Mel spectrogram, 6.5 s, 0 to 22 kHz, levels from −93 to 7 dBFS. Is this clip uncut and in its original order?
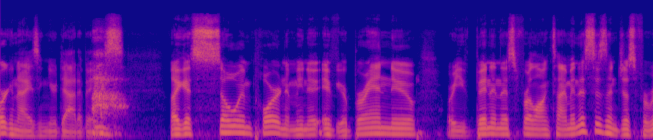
no; 1 cut; at 3.4 s

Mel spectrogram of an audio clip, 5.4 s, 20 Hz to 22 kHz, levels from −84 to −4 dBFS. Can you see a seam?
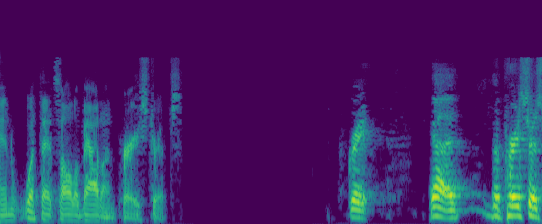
no; 0 cuts

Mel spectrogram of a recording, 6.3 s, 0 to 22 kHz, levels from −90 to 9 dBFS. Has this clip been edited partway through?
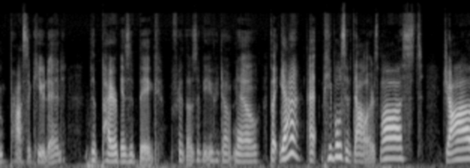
yes; 4 cuts; at 1.6 s, 2.3 s, 3.5 s, 4.6 s

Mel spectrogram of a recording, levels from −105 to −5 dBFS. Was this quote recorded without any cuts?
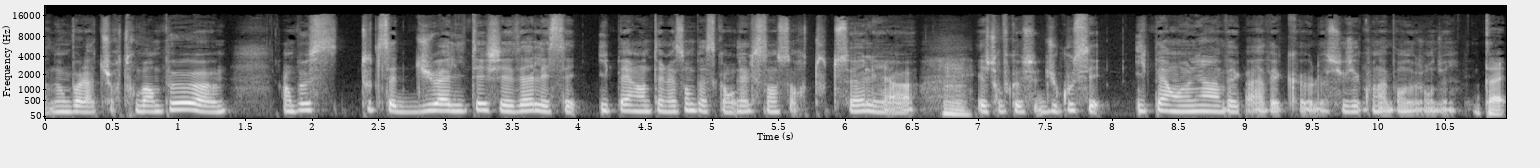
no; 2 cuts; at 5.2 s, 9.0 s

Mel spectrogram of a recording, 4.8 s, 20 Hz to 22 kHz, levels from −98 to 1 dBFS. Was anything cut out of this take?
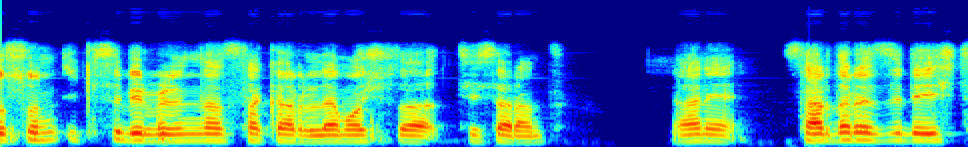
no; 0 cuts

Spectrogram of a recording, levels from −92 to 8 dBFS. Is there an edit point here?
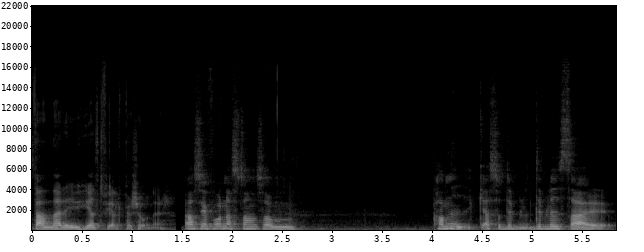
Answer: no; 0 cuts

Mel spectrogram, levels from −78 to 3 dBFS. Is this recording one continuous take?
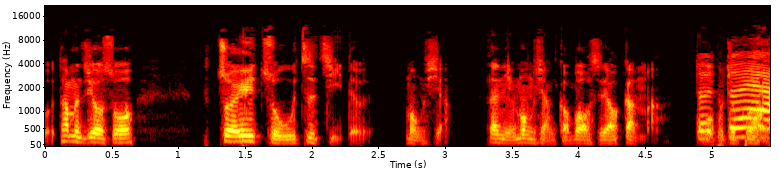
yes; 0 cuts

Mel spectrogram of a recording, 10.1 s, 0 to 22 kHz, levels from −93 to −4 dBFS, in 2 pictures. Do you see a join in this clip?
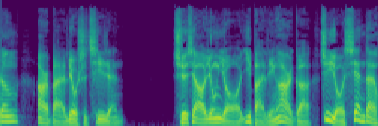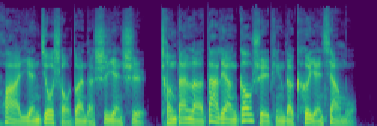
yes; 3 cuts; at 1.9 s, 4.2 s, 7.1 s

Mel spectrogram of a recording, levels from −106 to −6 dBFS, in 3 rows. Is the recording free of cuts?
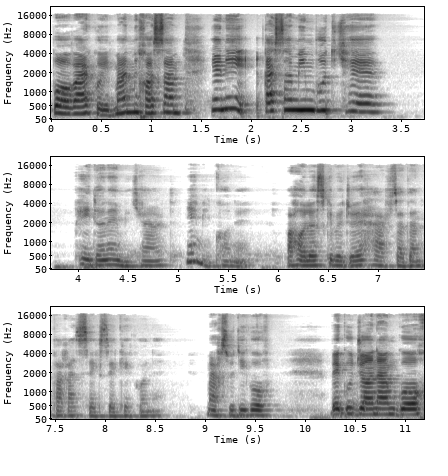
no; 2 cuts; at 5.0 s, 8.8 s

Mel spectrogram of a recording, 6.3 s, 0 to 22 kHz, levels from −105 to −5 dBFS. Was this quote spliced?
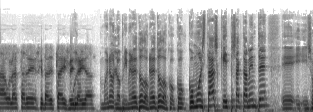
yes; 3 cuts; at 2.3 s, 3.0 s, 4.6 s

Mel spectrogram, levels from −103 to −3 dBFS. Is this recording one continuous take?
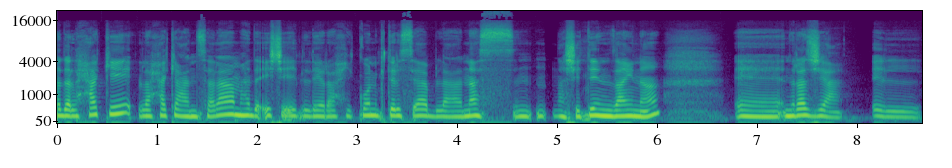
yes; 0 cuts

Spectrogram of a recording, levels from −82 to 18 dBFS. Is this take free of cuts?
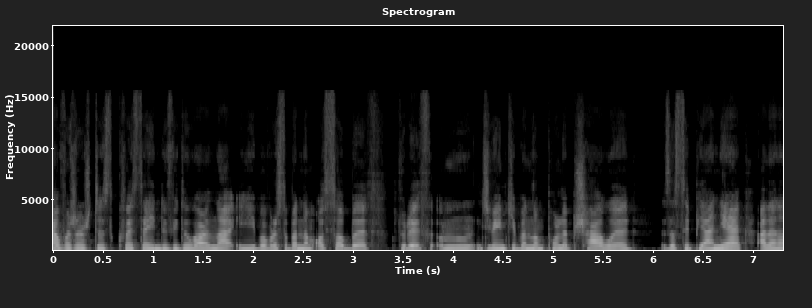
yes; 0 cuts

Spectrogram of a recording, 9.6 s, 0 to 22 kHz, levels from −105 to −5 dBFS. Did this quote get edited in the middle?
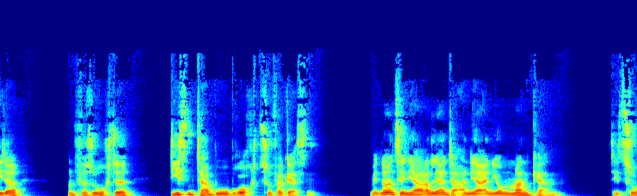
no; 0 cuts

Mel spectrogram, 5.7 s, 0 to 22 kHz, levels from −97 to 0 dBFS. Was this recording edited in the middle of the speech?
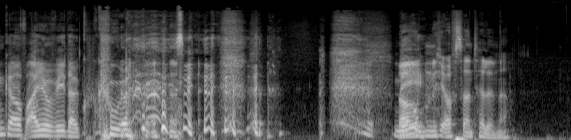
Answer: yes; 1 cut; at 4.2 s

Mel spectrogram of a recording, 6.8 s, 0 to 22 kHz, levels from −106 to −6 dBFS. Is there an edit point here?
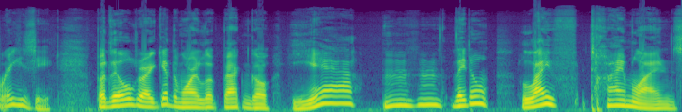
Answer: yes; 2 cuts; at 2.8 s, 5.0 s

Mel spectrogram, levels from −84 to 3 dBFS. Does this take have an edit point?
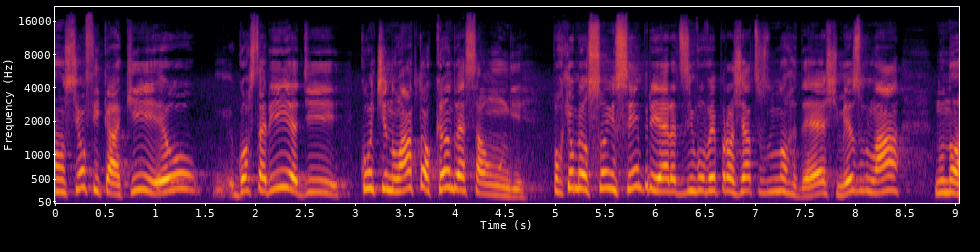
yes; 2 cuts; at 3.0 s, 4.9 s

